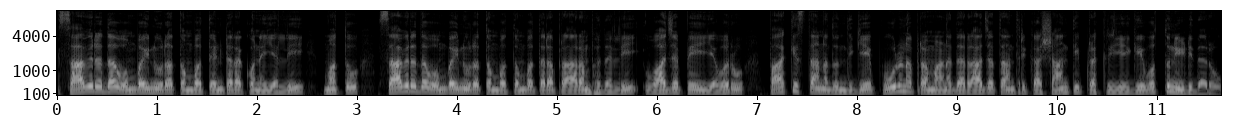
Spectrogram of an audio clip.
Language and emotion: Kannada, neutral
